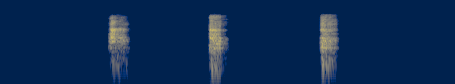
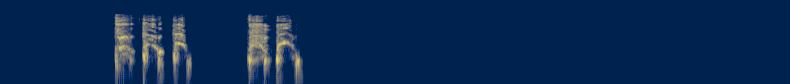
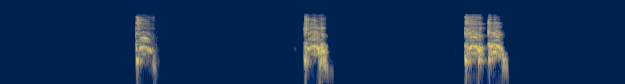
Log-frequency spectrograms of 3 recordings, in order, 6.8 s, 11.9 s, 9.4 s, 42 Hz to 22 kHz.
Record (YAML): exhalation_length: 6.8 s
exhalation_amplitude: 32767
exhalation_signal_mean_std_ratio: 0.23
cough_length: 11.9 s
cough_amplitude: 32767
cough_signal_mean_std_ratio: 0.25
three_cough_length: 9.4 s
three_cough_amplitude: 32767
three_cough_signal_mean_std_ratio: 0.28
survey_phase: alpha (2021-03-01 to 2021-08-12)
age: 65+
gender: Male
wearing_mask: 'No'
symptom_none: true
smoker_status: Ex-smoker
respiratory_condition_asthma: false
respiratory_condition_other: false
recruitment_source: REACT
submission_delay: 2 days
covid_test_result: Negative
covid_test_method: RT-qPCR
